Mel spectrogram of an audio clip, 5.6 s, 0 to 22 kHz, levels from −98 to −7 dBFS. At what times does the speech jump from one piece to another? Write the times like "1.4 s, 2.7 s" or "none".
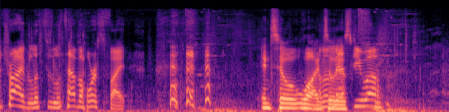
none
